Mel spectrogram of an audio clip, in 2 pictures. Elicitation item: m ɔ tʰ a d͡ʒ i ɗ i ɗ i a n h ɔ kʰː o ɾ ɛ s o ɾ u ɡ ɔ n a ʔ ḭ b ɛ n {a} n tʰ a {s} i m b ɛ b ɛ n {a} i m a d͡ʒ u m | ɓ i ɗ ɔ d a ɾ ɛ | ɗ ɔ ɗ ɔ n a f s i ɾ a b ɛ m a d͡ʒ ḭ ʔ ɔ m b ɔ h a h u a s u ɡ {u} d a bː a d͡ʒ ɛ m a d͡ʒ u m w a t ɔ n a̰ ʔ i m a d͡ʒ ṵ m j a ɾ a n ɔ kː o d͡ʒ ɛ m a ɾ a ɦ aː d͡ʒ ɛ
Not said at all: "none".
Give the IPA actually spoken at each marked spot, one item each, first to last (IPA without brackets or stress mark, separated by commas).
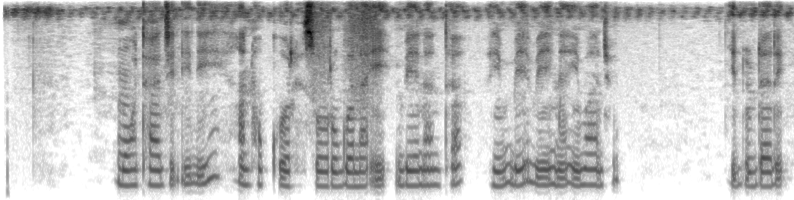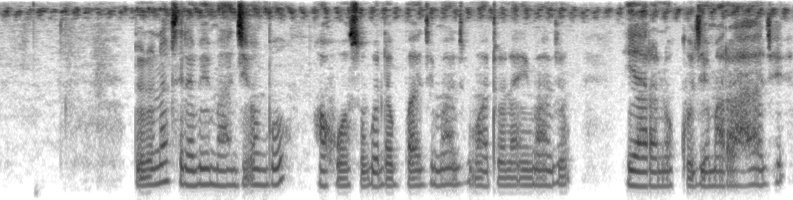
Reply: a, h, a, ɔ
